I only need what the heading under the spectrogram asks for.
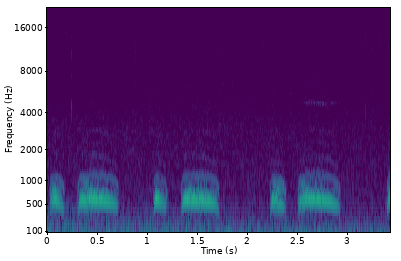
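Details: Spotted dove cooing: low mellow phrases of a short note followed by a longer drawn-out falling coo, repeated about once a second in a steady pattern against a quiet background.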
